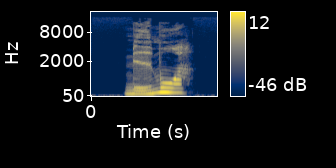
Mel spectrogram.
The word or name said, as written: medmor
